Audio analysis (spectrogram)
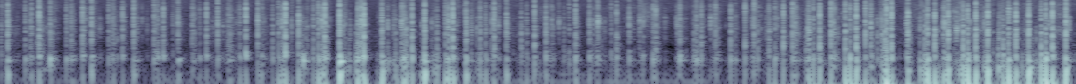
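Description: A hollow, hand-sized white plastic face-wash tube is tapped sharply and rapidly with fingernails, making a fast, uneven patter of short, dry, muffled clicks. The tapping grows louder and denser over the last couple of seconds.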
